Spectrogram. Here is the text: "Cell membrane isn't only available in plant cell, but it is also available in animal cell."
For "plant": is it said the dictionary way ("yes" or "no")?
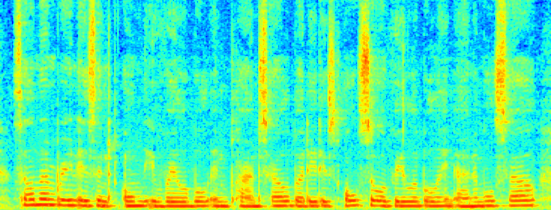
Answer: yes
